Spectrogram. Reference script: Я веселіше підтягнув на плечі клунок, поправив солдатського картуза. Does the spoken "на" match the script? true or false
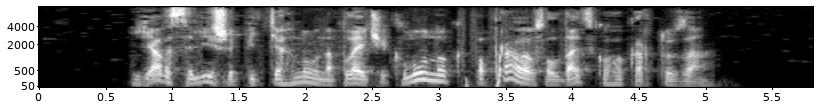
true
